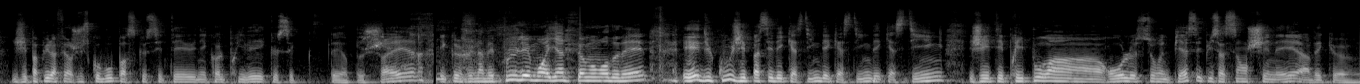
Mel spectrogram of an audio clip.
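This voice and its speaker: A man with a slight Belgian accent speaks at a moderate pace. His fairly high voice has a dark, mellow tone and lively intonation. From Belgium. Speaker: stage actor and playwright. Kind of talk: interview. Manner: halting, many fillers and repetitions.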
